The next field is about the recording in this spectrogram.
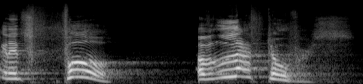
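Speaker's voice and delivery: high, loud, shouted sermon climax; full-force preaching. Real, not acted. Preacher telling how the whole crew gets fed, full-force shouting. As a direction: preach it at the top of your voice.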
